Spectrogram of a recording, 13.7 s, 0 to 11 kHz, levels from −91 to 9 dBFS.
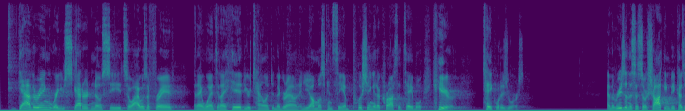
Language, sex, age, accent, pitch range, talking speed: English, male, 50-69, American, 105-155 Hz, 195 wpm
